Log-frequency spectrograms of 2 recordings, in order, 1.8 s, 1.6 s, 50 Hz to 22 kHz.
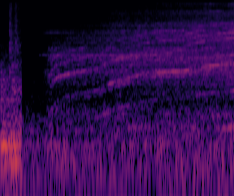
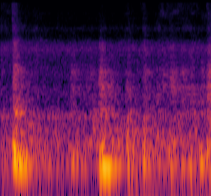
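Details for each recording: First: Circa-2006 dryer running: loud, steady, high-pitched squeal getting worse, from a faulty bushing on the idler pulley; fixed by belt and idler replacement. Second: Dryer from about 2006 after replacing the belt and idler pulley with a faulty bushing: low steady drum rumble with soft thumps about every 0.7 s and no squeak, good as new.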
